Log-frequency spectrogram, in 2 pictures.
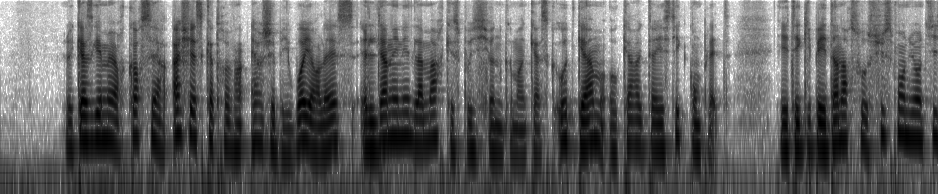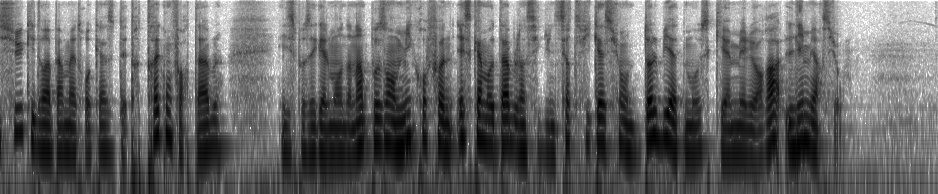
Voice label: soundtest corsair hs80 wireless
